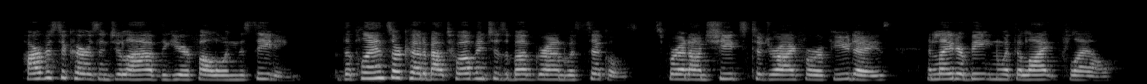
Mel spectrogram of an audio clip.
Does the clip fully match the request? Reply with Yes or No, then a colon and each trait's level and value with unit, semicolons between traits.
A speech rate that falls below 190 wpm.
No: average, 195 wpm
